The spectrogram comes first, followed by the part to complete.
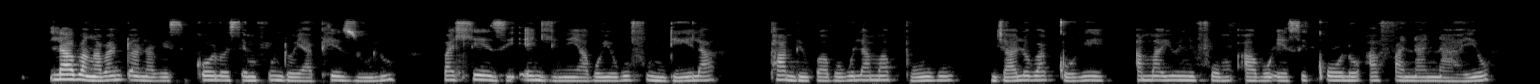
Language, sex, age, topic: North Ndebele, female, 18-24, education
